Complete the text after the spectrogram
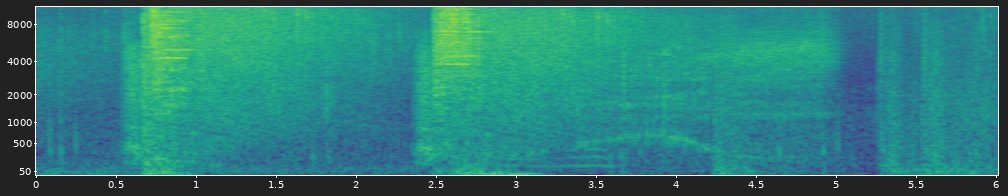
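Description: A fiery spell bursts with a loud roar.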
